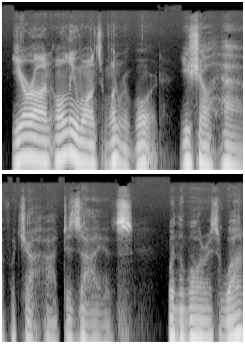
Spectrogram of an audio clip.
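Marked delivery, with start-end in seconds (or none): 2.2-6.1 put-on sultry queen voice. Retelling a queen's reply to a reward: imitating sultry Cersei. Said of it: "Cersei being all sultry".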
